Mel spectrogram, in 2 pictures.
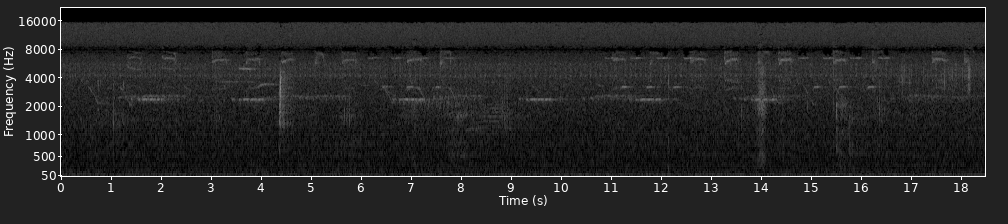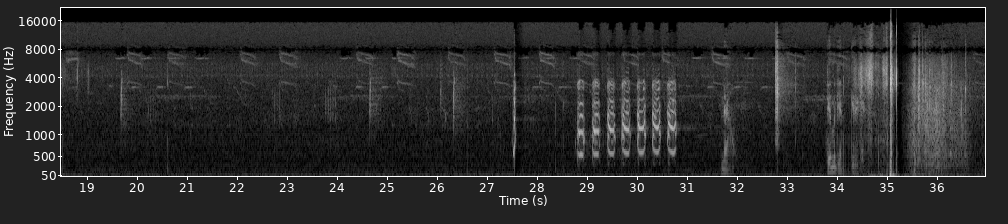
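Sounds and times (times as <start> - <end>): small birds chirping: 0.0 - 34.8
turkey gobbling: 28.8 - 30.8.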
